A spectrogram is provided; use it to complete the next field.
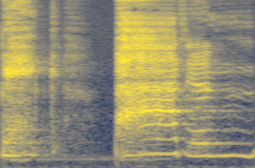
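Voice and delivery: very high, little half-whisper. Noticing the woman she addressed has her eyes closed, she apologises, half-whispered. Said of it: "whispered Miss Armstrong".

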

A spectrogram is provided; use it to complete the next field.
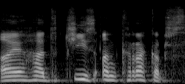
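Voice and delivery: put-on Eastern European accent. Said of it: "Please say you're putting on an accent".

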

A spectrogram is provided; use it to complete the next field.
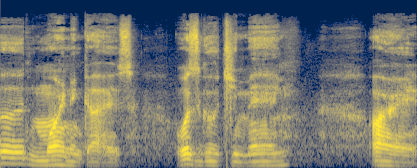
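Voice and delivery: groggy, fresh-out-of-bed morning voice. Speaker greets viewers in the morning, in a just-woke-up voice. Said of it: "as you can probably tell from my voice, I just woke up".

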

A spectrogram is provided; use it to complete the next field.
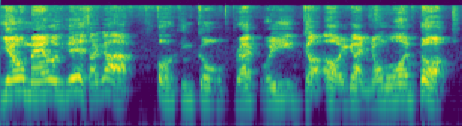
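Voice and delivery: smug, taunting, bragging toxic gamer voice. Imitating a toxic player showing off his gold gun: mocking impression of a jerk. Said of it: "my impression of a fucking asshole".

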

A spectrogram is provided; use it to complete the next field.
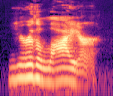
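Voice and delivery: icy, dark-toned, cold, with liar drawn out. Sistine answers Rob, who called her father a liar, in a dark, cold voice. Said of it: "said Sistine in a dark, cold voice".

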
